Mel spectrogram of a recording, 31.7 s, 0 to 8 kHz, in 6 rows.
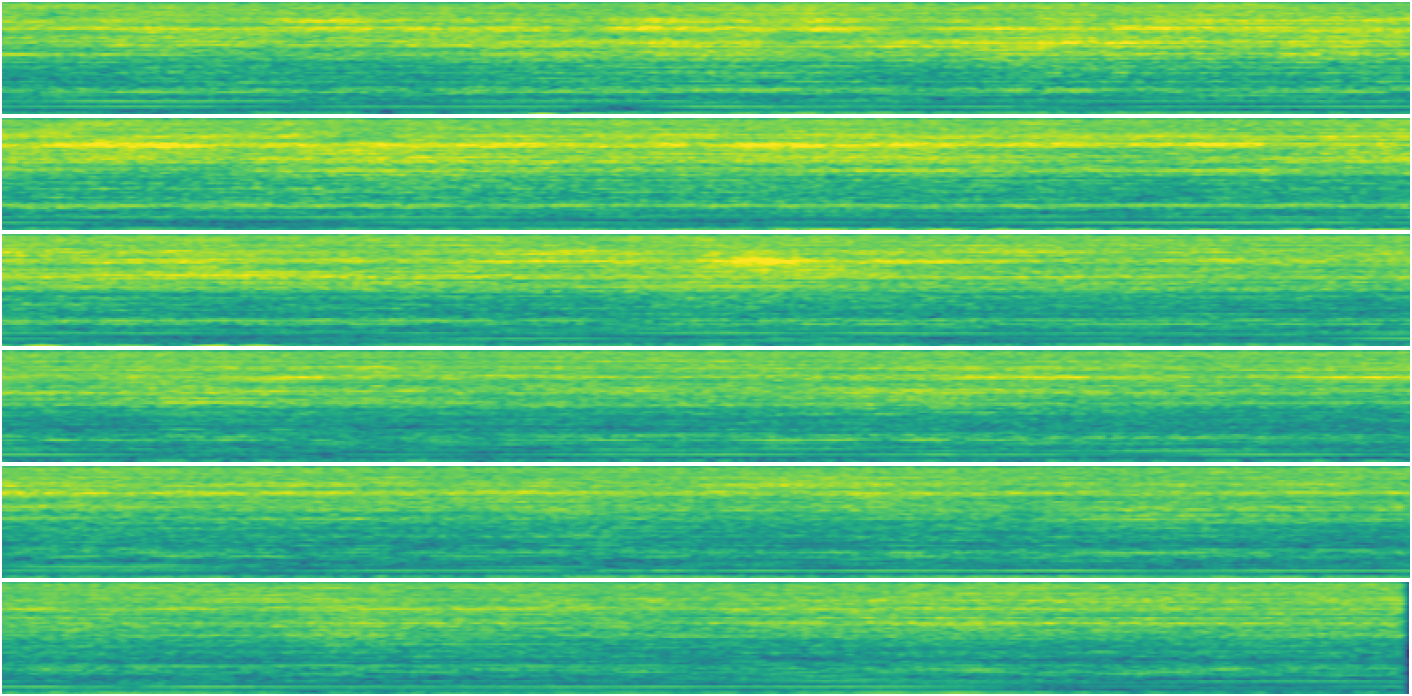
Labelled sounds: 16.7	17.2	vessel noise, 3.6 to 4.1 kHz
19.7	20.0	vessel noise, 3.8 to 4.1 kHz

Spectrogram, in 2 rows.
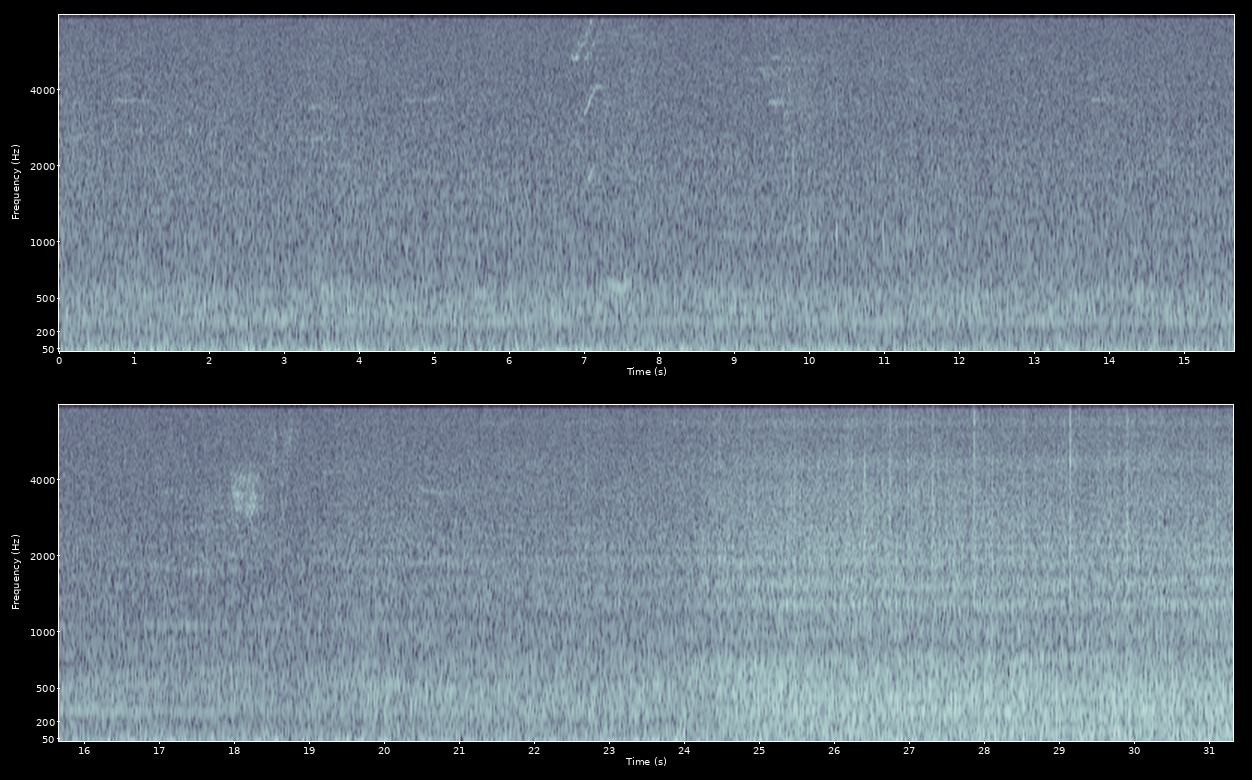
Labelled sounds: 9.3	9.8	killer whale, southern resident, 2.5 to 5.4 kHz
17.8	18.4	killer whale, southern resident, 2.0 to 4.3 kHz

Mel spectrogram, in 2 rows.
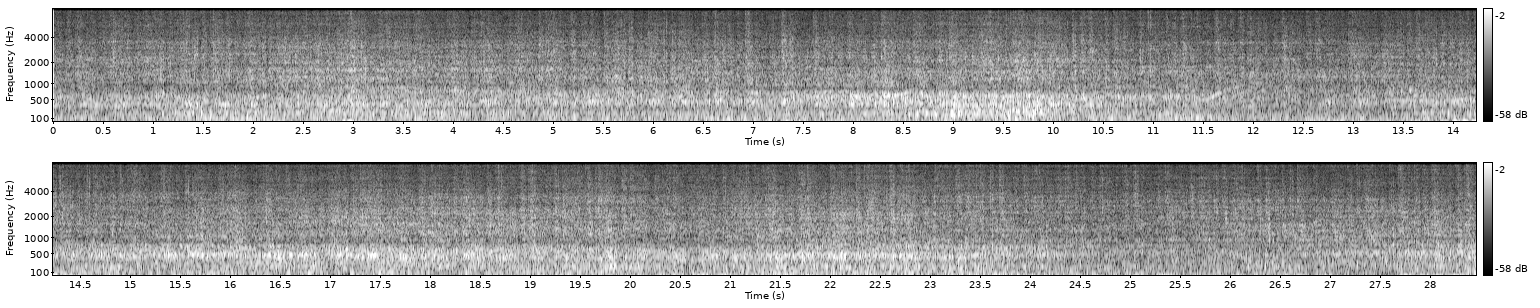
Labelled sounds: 11.3	11.6	vessel noise, 5.1 to 5.3 kHz

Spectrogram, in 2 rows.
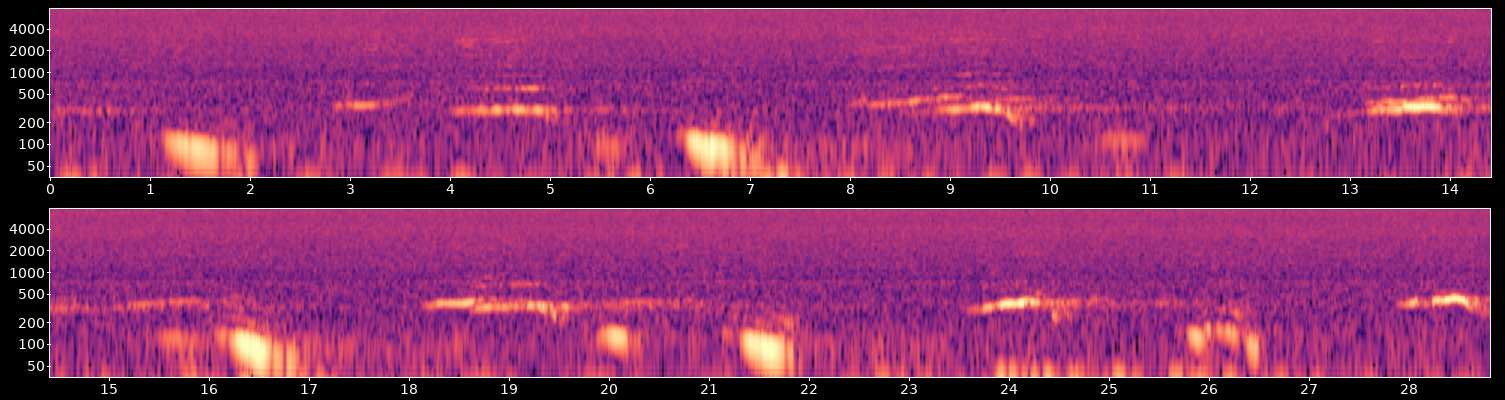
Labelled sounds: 4.1	4.3	humpback whale, 2.9 to 3.0 kHz
9.1	9.3	humpback whale, 0.90 to 1.1 kHz

